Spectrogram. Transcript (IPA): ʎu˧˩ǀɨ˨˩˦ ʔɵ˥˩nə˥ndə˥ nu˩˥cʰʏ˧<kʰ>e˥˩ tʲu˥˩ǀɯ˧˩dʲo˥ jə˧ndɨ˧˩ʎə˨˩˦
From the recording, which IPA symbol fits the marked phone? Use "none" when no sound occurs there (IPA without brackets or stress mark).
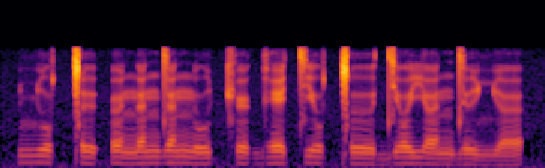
ɡʱ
